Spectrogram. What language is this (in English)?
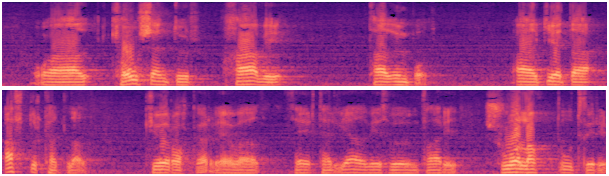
Icelandic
